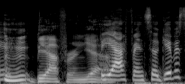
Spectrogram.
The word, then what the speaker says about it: Biafran: Biafran, yeah.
